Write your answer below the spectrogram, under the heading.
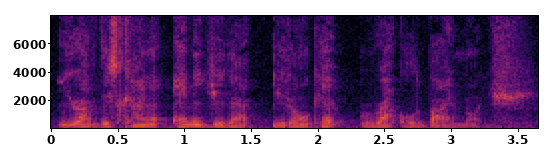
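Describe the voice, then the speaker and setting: Low-voiced male interviewer. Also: moderate pace, a bit bright, breathy edge. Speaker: interviewer, local TV host. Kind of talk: friendly interview questions.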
